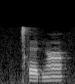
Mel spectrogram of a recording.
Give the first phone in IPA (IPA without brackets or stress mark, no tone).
ǀʰ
